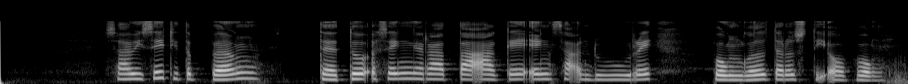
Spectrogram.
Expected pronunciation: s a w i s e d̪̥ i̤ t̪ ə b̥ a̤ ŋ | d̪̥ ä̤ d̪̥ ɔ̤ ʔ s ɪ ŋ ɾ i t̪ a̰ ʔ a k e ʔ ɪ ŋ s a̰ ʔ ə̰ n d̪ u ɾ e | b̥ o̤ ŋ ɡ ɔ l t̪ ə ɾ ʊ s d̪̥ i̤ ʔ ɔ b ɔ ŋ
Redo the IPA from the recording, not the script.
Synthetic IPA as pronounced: s a w i s e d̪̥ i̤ t̪ ə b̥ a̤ ŋ | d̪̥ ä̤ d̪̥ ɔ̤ ʔ s ɪ ŋ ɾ a t̪ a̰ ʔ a k e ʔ ɪ ŋ s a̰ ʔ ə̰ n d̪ u ɾ e | b̥ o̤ ŋ ɡ ɔ l t̪ ə ɾ ʊ s d̪̥ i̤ ʔ ɔ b ɔ ŋ

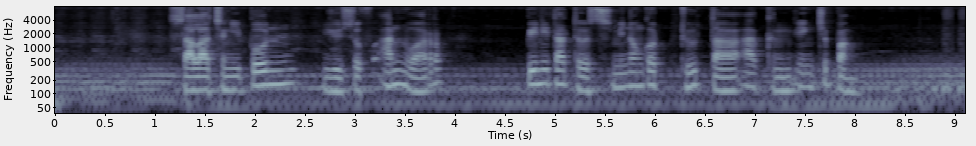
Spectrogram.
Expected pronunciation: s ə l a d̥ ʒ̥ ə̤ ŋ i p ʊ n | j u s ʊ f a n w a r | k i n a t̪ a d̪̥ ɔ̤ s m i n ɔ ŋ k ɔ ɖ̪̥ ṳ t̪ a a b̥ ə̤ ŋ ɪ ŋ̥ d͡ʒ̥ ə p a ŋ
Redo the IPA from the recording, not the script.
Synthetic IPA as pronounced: s a l a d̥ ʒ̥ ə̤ ŋ i p ʊ n | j u s ʊ f a n w a r | p i n i t̪ a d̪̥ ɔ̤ s m i n ɔ ŋ k ɔ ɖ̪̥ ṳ t̪ a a ɡ̥ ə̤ ŋ ɪ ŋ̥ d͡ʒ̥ ə p a ŋ

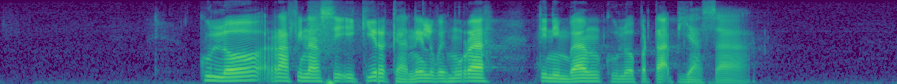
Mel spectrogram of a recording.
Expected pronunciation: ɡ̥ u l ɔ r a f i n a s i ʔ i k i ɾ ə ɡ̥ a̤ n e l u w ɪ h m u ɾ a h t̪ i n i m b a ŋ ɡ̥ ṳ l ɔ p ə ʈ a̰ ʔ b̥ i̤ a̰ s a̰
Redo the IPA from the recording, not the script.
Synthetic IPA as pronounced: ɡ̥ u l ɔ r a f i n a s i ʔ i k i ɾ ə ɡ̥ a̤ n e l u w ɪ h m u ɾ a h t̪ i n i m b a ŋ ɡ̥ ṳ l ɔ p ə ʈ a̰ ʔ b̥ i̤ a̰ s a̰

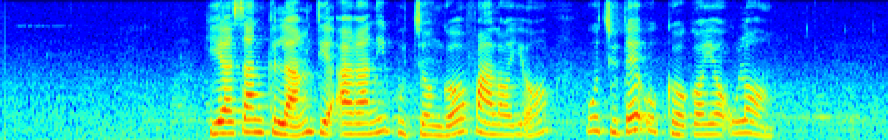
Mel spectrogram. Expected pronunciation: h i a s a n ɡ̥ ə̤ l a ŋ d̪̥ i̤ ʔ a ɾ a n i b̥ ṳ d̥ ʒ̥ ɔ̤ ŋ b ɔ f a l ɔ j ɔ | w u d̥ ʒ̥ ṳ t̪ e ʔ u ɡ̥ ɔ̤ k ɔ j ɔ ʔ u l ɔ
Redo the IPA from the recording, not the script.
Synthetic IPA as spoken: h i a s a n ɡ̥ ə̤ l a ŋ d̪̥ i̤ ʔ a ɾ a n i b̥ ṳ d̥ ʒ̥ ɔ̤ ŋ ɡ ɔ f a l ɔ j ɔ | w u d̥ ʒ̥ ṳ t̪ e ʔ u ɡ̥ ɔ̤ k ɔ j ɔ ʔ u l ɔ

